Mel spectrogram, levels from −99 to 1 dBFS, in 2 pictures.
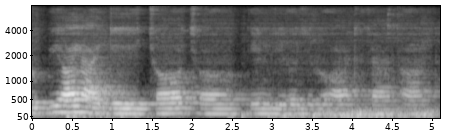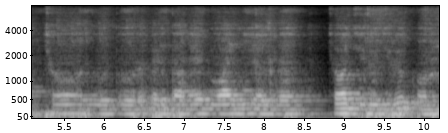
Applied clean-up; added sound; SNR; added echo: none; none; none; reverberation time 1.1 s.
